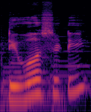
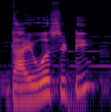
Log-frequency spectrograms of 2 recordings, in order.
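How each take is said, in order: First: The first i sounds like 'ee'. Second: The first i sounds like 'eye'. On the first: "in the American format, the I in these words is pronounced as E" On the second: "The I in these words is pronounced as it is, that is, as I"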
